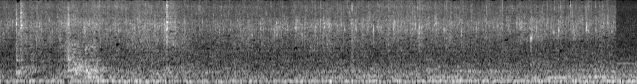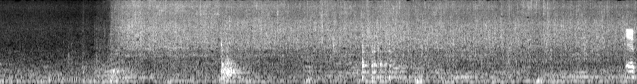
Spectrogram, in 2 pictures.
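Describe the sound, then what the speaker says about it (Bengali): Onions frying in oil in a home kitchen pan for okra bhaji, a steady close sizzle with occasional stirring clicks and a brief quieter dip midway. "এখন পেঁয়াজটা ভাজবো।"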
